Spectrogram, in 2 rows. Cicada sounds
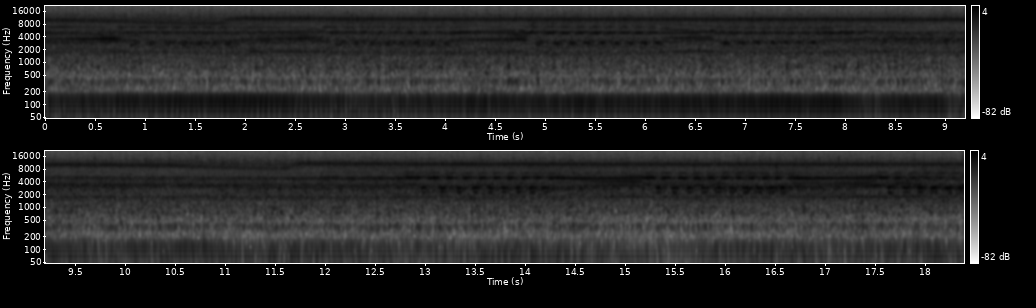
0.0s 9.0s

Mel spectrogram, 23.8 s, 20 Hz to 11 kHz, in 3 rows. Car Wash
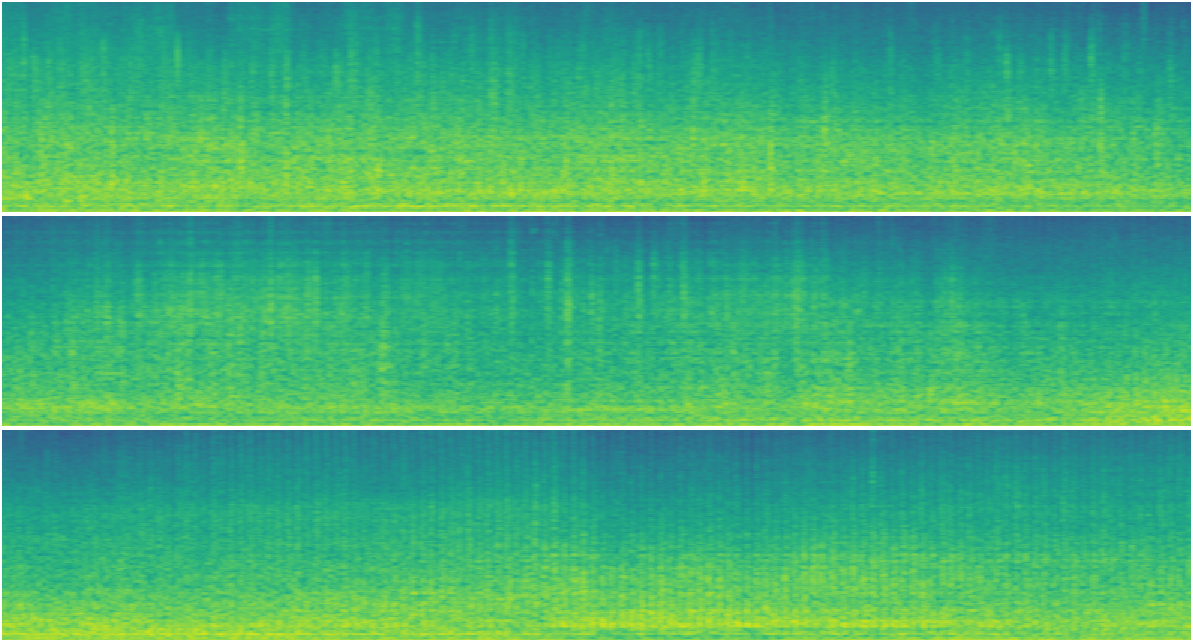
0.0s 6.5s

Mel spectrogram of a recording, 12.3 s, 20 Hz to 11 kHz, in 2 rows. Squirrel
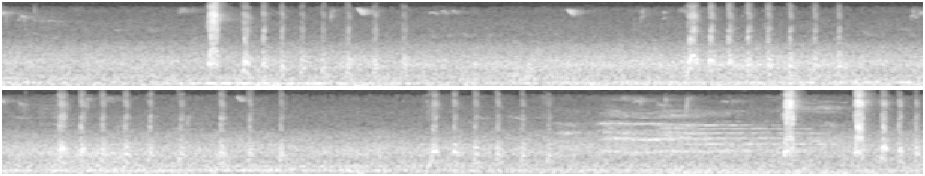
4.6s 5.6s, 11.3s 12.2s

